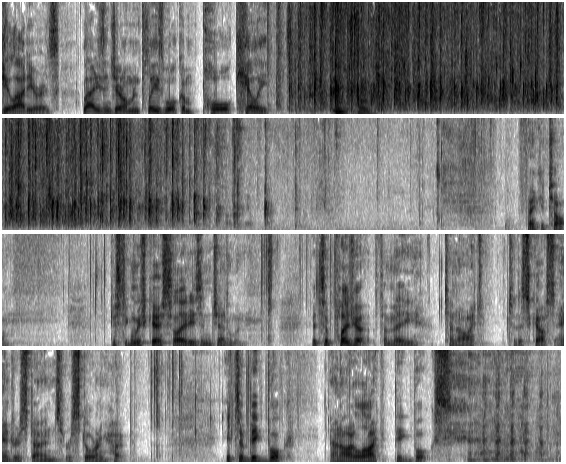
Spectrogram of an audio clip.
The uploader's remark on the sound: the panel also took questions from the audience.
